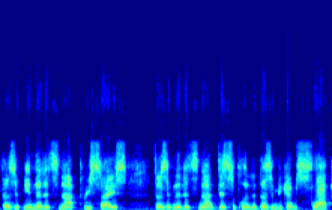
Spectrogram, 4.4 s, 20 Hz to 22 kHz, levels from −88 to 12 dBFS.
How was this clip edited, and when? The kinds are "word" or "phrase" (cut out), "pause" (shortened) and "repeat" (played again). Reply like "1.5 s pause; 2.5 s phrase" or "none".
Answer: 2.3 s word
